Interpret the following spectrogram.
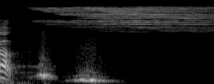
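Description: A high, airy hiss that starts about half a second in and slowly fades away: an edited-in transition sound effect over a product caption. Two short murmured voice sounds come in the first second.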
